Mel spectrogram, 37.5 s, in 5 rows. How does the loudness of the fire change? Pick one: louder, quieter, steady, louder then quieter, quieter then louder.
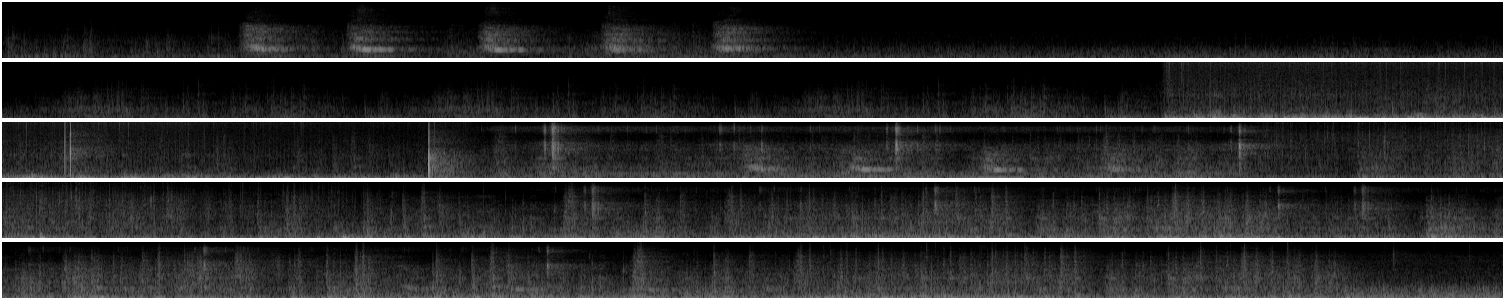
quieter.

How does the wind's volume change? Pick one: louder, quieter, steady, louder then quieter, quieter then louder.
louder.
